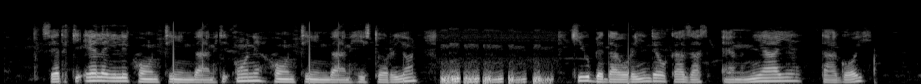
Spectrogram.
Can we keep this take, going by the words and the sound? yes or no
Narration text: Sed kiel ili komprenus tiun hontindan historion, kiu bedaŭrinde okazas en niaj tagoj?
no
